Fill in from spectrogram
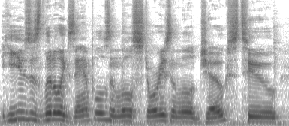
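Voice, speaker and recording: A man's voice: fairly high pitch, normal speed, background noise. A man co-hosting a casual pop-culture podcast, retelling scenes with lots of fillers and restarts. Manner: rambling, filler-heavy, animated retelling. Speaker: podcast co-host. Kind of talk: casual chat.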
